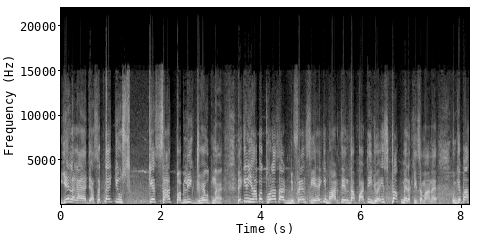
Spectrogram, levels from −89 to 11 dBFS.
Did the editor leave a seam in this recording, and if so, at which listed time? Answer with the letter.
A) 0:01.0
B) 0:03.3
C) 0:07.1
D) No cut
D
